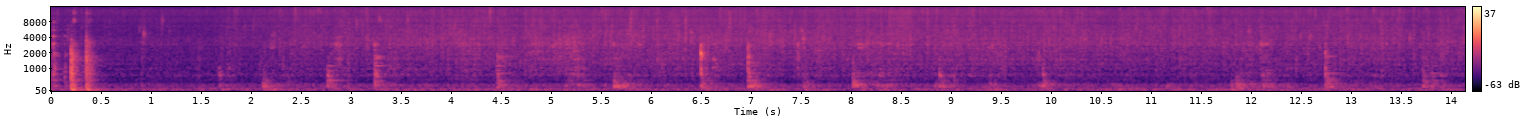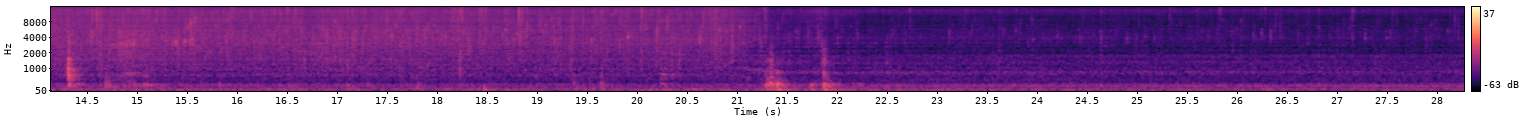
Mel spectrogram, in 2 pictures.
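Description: Diced potato and turnip sizzling in hot oil in a nonstick frying pan while a spatula stirs them, with many small scrapes and taps against the pan. About three-quarters of the way through, a couple of knocks as the lid goes on, and the sizzle drops to a faint, muffled hiss.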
